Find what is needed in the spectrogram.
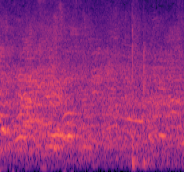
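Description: Faint voices from players and spectators in the live sound of an outdoor football match, with one dull thud near the end.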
